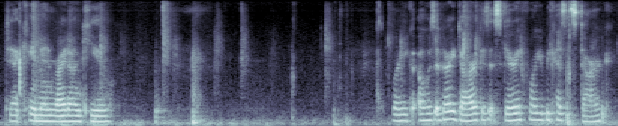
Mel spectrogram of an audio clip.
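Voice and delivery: loud, fond chatter to the dog; loud talk to dog. Real, not acted. Owner talking loudly to her dog Jack, fond and loud. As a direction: call over to the dog at full volume.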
